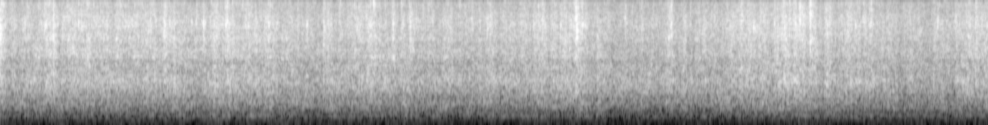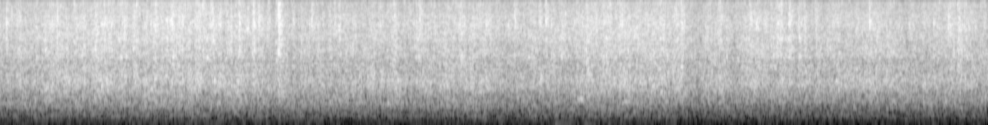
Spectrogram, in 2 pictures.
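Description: Steady rain falling on tree and shrub foliage: an even hiss with scattered sharper drop ticks.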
